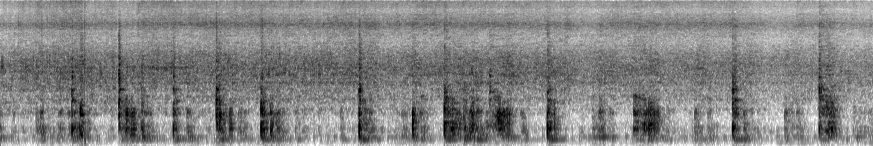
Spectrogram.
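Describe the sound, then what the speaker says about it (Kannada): Sliced onion and green chillies frying in a pan, a continuous close sizzle broken by frequent rhythmic stirring scrapes and taps of a spoon, with no voices. "ನೀರುಳ್ಳಿ ಪಾಡ್ಗ ಅಂಚನೆ ಕಾಯಿ ಮೆಣಸು ಪಾಡ್ಗ ಒಂದೊಂದು ಫ್ರೈ ಆಗೋದು"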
